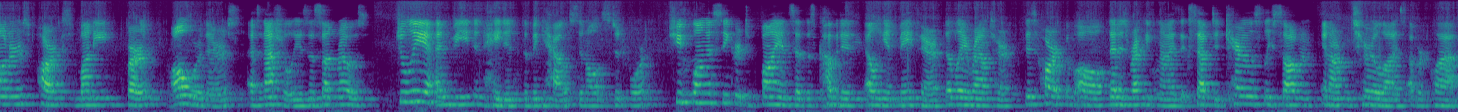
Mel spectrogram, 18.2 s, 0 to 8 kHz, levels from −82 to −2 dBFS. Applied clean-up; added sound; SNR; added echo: neural separator model SepFormer DNS4.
